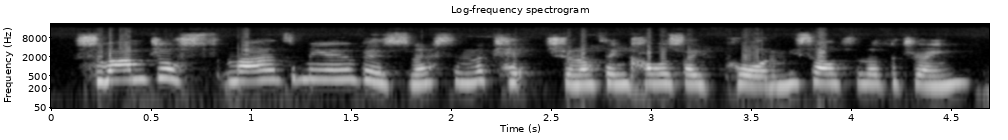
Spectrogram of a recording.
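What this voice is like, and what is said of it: Strong Scouse accent. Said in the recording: “is as Scouse as you can get ... obviously this person has heard my accent ... wait, are you Scouse?”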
